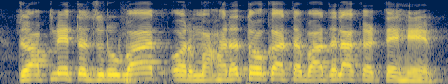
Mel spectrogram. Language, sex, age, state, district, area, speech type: Urdu, male, 18-30, Uttar Pradesh, Saharanpur, urban, spontaneous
